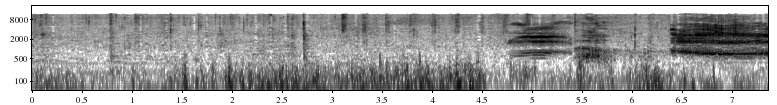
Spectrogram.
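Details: On a barge taken over by Galapagos sea lions at the dock on Santa Cruz Island, Galapagos, a low engine-and-water rumble gives way to hoarse, wavering, burp-like bleats, one after another near the end.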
